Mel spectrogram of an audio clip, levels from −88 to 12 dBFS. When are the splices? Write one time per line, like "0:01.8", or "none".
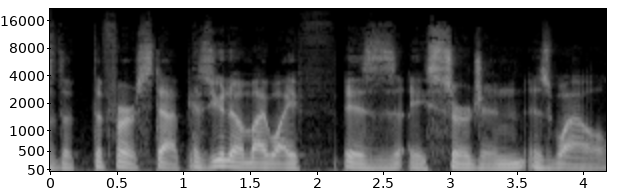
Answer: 0:01.0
